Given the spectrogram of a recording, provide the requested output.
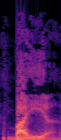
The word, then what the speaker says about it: Bahia: Bahia. That's how you say it in Portuguese.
